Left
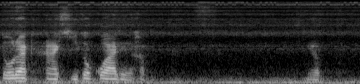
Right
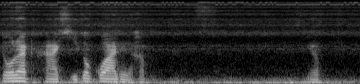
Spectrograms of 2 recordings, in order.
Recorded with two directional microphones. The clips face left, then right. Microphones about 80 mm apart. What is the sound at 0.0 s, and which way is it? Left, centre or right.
Speech, centre.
